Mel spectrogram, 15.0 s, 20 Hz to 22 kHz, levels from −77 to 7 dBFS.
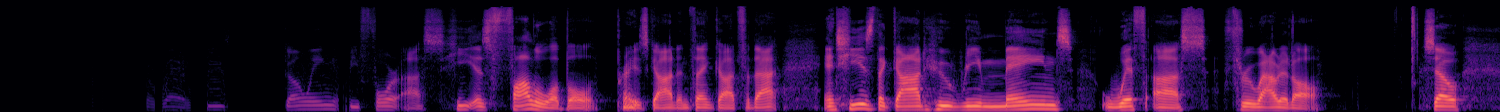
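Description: From the start to 5.14 s, the speech fades in with truncation distortion on the fade. The gain stage drops low bits without dither, and the coarse steps suggest about 9-bit resolution. The grit is worst from 0.0 to 4.32 s, where the quiet speech sounds gritty. On the waveform the low-level signal becomes blocky square steps. The spectrogram shows harsh broadband hash tracking the speech until the fade-in clears at 5.14 s.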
